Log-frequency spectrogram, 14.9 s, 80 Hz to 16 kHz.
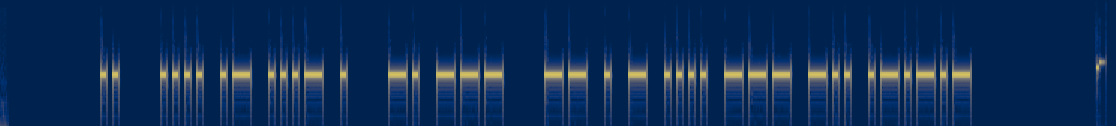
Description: Morse code, heard as a keyed tone, about 16 wpm, 700 Hz. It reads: I HAVE NO METHOD.
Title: Sentences from Top 1000 Words - Review Part 3 - 15wpm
